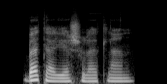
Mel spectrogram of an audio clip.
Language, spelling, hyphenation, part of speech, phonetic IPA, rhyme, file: Hungarian, beteljesületlen, be‧tel‧je‧sü‧let‧len, adjective, [ˈbɛtɛjːɛʃylɛtlɛn], -ɛn, Hu-beteljesületlen.ogg
- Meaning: unfulfilled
